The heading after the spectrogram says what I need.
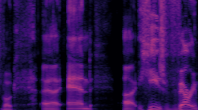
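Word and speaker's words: Vought: control om that's Russell spells it V ght I think it's pronounced vote uh and uh he's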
